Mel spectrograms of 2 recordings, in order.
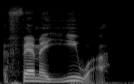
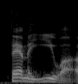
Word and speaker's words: Famuyiwa: I looked it up. It's Rick Famuyiwa. – Famuyiwa, okay.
